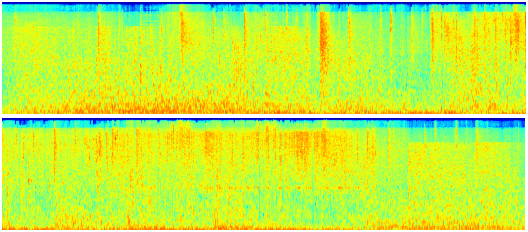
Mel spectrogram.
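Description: Missile strikes on high-rise buildings in Tel Aviv, heard as a loud, continuous, heavy rumbling roar with dense boom-like blasts running through the whole stretch.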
